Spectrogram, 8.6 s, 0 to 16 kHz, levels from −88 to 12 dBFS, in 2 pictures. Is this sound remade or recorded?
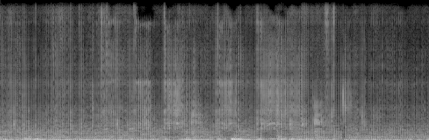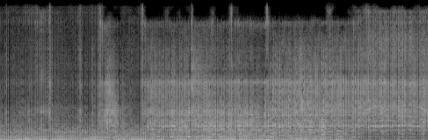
remade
